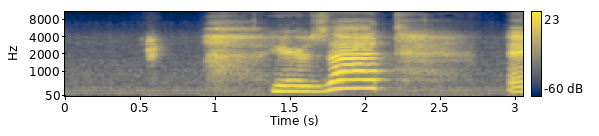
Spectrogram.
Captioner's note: sighs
